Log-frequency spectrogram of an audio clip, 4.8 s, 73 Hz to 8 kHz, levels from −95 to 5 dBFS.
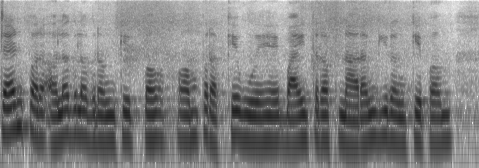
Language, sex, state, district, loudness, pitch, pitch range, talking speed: Hindi, female, Gujarat, Valsad, -16 LUFS, 160 Hz, 155-170 Hz, 215 wpm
